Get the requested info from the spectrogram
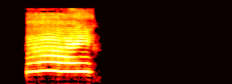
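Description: A voice saying one drawn-out, high-pitched "hi", held at a steady pitch for under a second starting about a quarter second in.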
